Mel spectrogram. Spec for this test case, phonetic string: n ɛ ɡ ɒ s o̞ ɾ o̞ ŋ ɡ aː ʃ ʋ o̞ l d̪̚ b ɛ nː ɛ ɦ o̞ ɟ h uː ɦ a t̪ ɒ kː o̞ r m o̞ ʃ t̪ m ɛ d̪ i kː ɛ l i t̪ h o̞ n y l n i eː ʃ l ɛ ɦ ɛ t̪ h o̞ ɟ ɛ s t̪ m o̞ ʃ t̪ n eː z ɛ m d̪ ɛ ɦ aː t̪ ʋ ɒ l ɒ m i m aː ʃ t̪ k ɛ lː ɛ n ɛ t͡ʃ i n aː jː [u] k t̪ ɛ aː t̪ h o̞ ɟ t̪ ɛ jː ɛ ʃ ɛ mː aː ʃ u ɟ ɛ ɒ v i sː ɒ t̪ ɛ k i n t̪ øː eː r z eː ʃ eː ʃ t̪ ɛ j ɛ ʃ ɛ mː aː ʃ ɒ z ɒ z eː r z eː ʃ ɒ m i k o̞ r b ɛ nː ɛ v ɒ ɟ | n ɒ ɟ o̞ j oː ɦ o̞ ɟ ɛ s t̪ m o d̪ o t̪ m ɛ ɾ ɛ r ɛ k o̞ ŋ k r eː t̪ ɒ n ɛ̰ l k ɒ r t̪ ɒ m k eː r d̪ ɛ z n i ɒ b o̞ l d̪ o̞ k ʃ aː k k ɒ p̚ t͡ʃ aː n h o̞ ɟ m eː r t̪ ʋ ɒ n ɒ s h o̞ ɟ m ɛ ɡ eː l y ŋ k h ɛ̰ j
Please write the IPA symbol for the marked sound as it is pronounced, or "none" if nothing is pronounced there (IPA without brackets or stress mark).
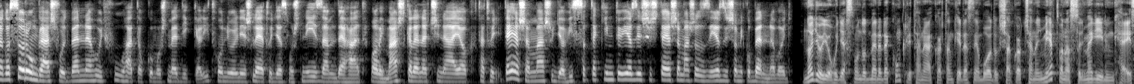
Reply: ɒ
